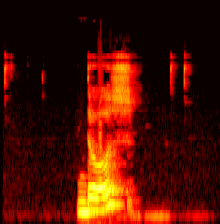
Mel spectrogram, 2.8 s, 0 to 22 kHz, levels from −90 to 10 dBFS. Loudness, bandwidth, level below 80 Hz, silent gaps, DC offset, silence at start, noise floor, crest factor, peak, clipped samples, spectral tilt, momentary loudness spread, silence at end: -12 LUFS; 9.4 kHz; -58 dBFS; none; under 0.1%; 0.95 s; -60 dBFS; 16 dB; -2 dBFS; under 0.1%; -5.5 dB/octave; 26 LU; 1.1 s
